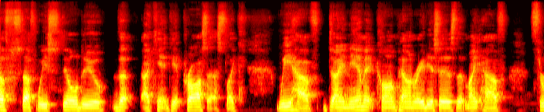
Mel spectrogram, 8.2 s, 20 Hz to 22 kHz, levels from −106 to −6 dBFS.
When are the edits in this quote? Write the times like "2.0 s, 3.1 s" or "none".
1.6 s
